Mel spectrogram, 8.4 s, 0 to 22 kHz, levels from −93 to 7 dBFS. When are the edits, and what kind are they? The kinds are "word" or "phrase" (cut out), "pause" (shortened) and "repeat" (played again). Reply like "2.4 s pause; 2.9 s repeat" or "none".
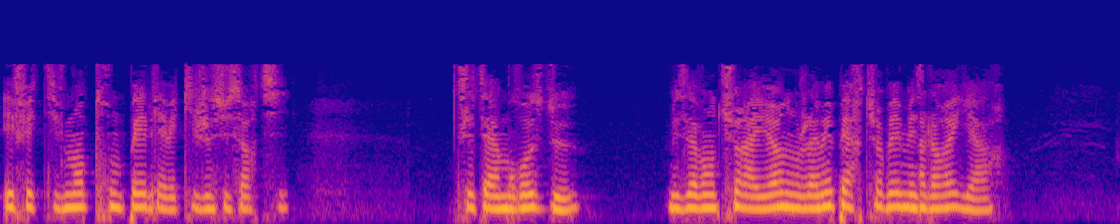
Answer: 1.1 s word; 6.9 s word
